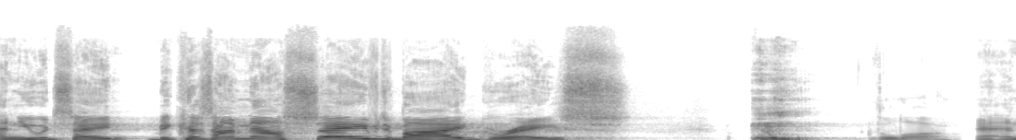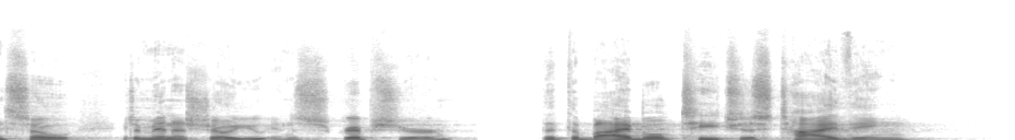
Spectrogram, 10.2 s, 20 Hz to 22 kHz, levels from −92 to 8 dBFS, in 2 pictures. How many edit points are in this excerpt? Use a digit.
5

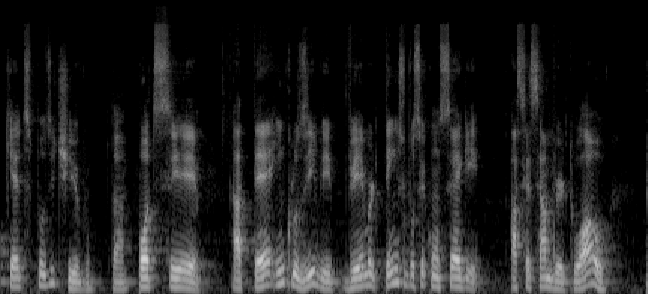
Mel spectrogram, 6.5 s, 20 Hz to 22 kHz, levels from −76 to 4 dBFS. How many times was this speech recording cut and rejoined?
3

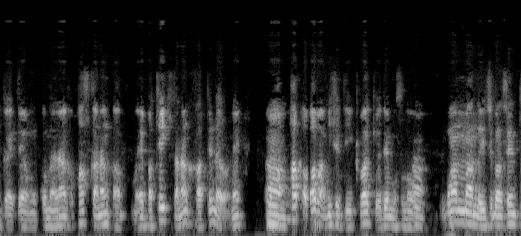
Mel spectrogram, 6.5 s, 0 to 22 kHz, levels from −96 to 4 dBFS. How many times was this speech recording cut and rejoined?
0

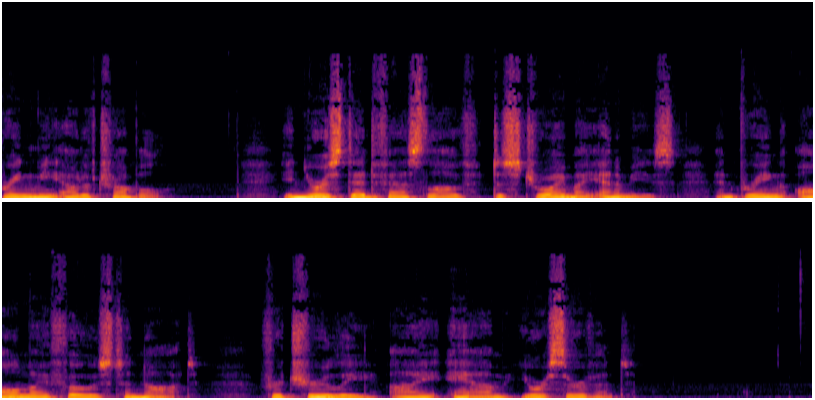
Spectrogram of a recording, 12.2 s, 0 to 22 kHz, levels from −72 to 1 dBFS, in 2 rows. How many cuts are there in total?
0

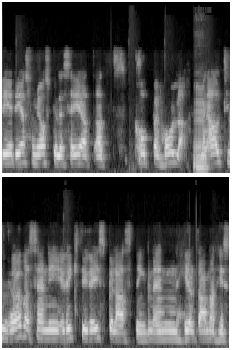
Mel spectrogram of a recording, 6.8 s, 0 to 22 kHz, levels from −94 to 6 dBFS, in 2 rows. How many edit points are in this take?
2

